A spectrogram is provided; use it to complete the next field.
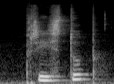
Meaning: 1. access 2. approach 3. attitude
- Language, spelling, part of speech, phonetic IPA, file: Czech, přístup, noun, [ˈpr̝̊iːstup], Cs-přístup.ogg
